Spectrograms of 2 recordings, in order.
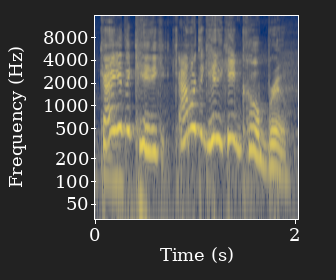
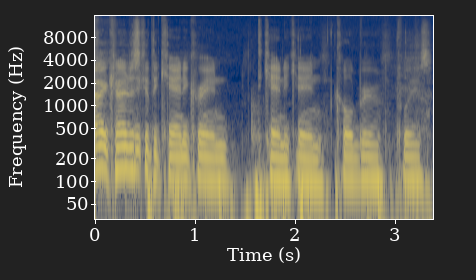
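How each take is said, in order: First: Very high, mocking little-kid voice; gleeful child. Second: Deflated. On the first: Friend mocking a coffee order, gleeful child voice. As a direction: squeal the order like a delighted child. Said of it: "you said it with such glee, like a child". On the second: Retold or imitated. Friend showing how to order coffee, deflated. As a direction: let the order sag toward a resigned please. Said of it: "you gotta be deflated about it".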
